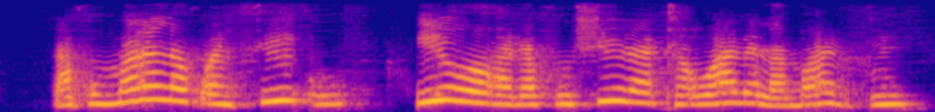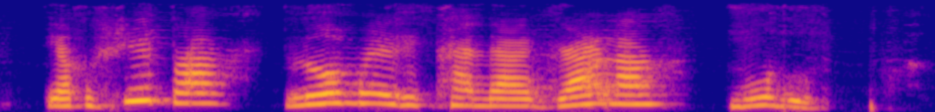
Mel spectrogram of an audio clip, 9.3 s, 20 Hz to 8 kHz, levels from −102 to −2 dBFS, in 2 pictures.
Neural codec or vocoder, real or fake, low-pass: codec, 44.1 kHz, 1.7 kbps, Pupu-Codec; fake; 7.2 kHz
